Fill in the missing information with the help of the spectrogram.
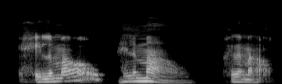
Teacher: The emphasis is on maal. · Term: De klemtoon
